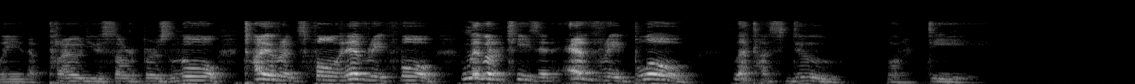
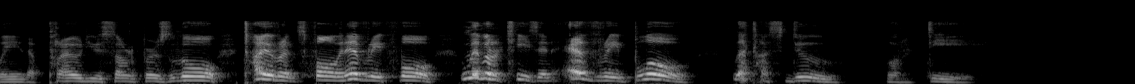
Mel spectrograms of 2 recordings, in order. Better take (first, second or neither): second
